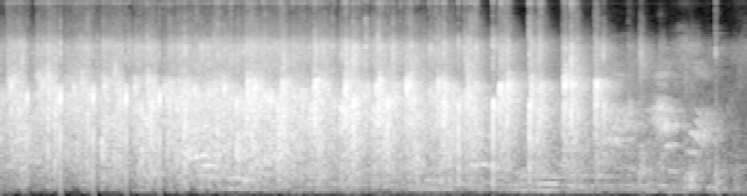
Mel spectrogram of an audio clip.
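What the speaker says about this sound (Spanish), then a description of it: "Un fuerte aplauso para Dios" A church congregation breaks into loud, sustained applause that fills the hall, dense clapping with a few sharp claps and faint voices underneath, thinning gradually toward the end.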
